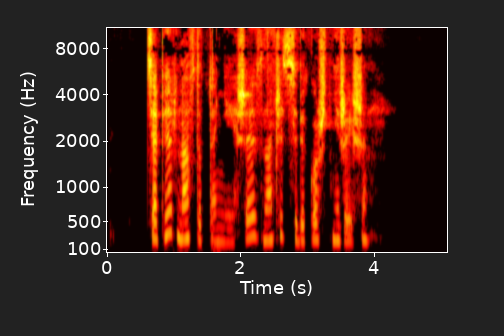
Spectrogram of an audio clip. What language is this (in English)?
Belarusian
